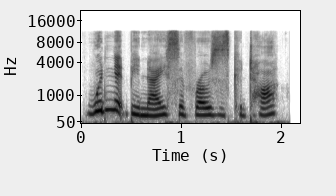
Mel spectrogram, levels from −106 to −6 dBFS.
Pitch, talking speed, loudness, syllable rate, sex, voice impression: 255 Hz, 220 wpm, -16 LUFS, 4.6 syllables/s, female, feminine, slightly young, tensed, powerful, bright, clear, slightly cute, friendly, lively, intense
